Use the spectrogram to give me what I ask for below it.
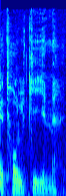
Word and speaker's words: Tolkien: Eh, jag kommer säga Tolkien framöver, men jag har förstått att det korrekta uttalet är Tolkien egentligen.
